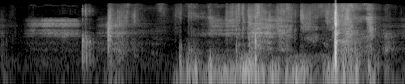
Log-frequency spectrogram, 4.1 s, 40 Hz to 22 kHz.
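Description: Tennis ball struck by a racket freshly strung with Kirschbaum Flash 1.25 mm string: one sharp, loud pop about three-quarters of the way in. Before it come fainter ticks and the scuffing of footsteps on the clay court.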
